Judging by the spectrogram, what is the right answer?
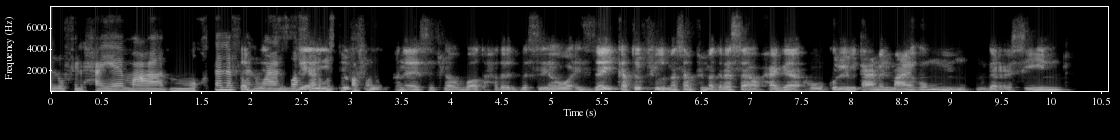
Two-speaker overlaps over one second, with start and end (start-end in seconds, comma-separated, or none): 1.9-3.2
